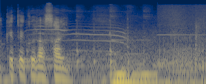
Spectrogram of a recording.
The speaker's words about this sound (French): Si un chat miaule distinctement et bruyamment, c'est qu'il veut quelque chose.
